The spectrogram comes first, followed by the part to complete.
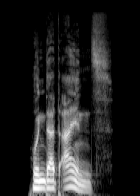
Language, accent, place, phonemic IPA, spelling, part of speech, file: German, Germany, Berlin, /ˈhʊndɐtaɪ̯ns/, hunderteins, numeral, De-hunderteins.ogg
- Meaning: one hundred and one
